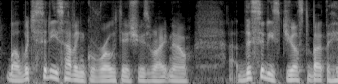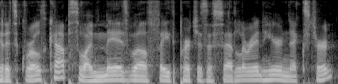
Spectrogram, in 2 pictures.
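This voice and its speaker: A man's voice: medium pitch, quick pace, a little mellow. A man with a sniffly cold, casually commentating a strategy game while he thinks aloud, weighing choices with plenty of ums. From Ireland. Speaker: let's play host.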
